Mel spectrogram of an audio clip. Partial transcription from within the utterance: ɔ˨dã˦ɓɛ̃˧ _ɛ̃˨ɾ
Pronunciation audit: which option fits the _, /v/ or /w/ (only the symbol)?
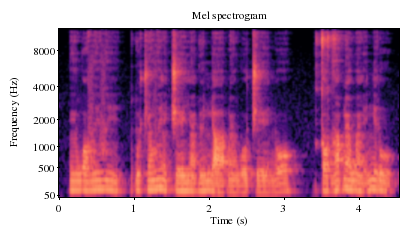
w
